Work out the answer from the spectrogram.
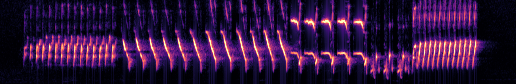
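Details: Timbrado Español canary male singing training song: brief trill, then a steady chain of downward-sliding whistled notes, a few deep dipping notes, and a final fast buzzy trill.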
